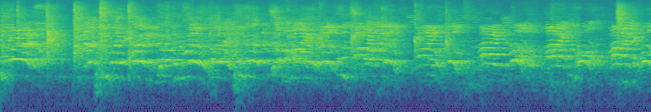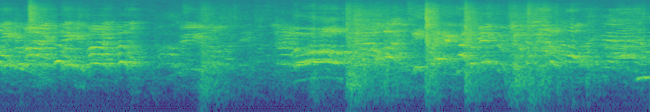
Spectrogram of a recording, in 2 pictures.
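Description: Wrestlers' bodies hitting the wrestling ring's canvas, several sharp thuds spread through, over continual indistinct shouting voices.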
